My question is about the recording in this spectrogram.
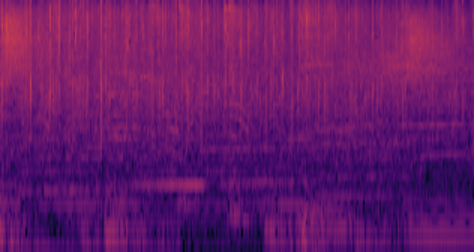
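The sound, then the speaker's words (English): A church audience at Living Word Church claps their hands and praises the Lord in a steady, continuous wash of applause, with scattered voices and low tonal sounds, likely instruments, running underneath throughout. “Somebody clap your hands and praise the Lord in this place.”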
